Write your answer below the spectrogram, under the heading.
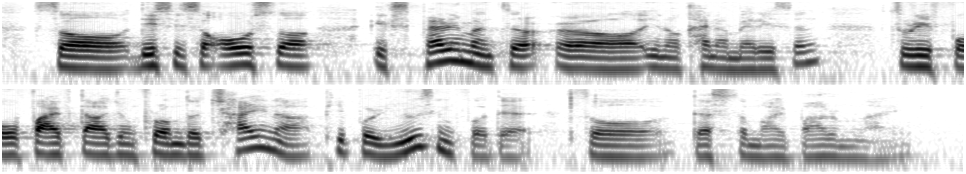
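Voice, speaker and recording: With a Korean accent, a man speaks in a dark, mellow tone at a medium pitch. His pace is moderate and his pitch variation ordinary. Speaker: acupuncturist, clinic director. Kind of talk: TV interview. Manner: halting, many fillers.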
